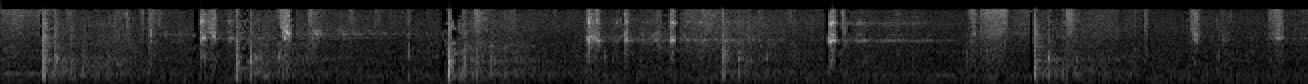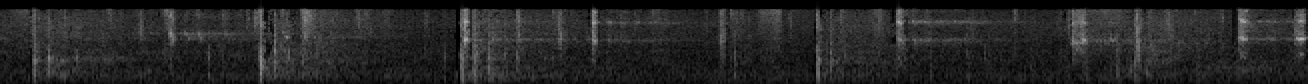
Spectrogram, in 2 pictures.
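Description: A tennis rally on a hard court: the ball is struck by the rackets and bounces about once a second, with short high squeaks from the players' shoes.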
